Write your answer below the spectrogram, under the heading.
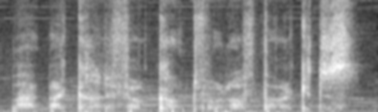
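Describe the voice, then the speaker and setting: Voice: very fast, bright, forceful tone. A gamer whispering casual ASMR commentary while playing, thinking aloud. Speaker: video game streamer.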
